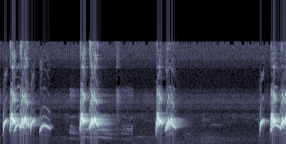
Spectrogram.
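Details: Female red-whiskered bulbul calling for a male: loud, clear chirping phrases of bright down-curving whistles, repeated roughly every one and a half seconds.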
